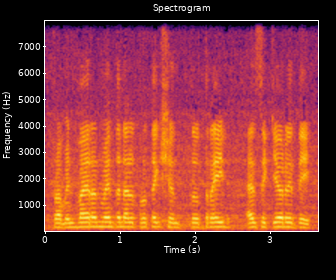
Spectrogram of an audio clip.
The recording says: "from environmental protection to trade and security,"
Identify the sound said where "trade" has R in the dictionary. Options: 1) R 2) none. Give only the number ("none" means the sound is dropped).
1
